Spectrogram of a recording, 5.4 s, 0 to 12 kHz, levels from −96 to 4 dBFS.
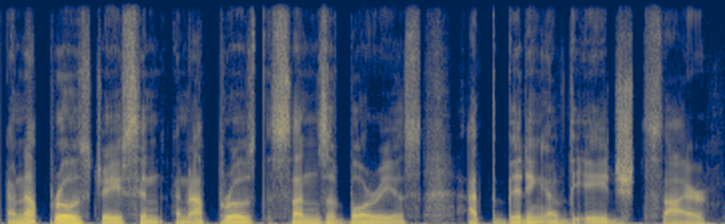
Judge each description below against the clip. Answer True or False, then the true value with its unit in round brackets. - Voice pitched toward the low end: True (95 Hz)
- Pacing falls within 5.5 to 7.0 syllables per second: False (4.7 syllables/s)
